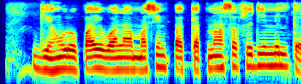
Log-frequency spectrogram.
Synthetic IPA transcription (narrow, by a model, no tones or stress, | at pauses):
ɡẽːɦũɾopaːiʋaːlãmɐsiːnpɐkɐt̪nãsɐbsɪɖimɪlt̪ː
